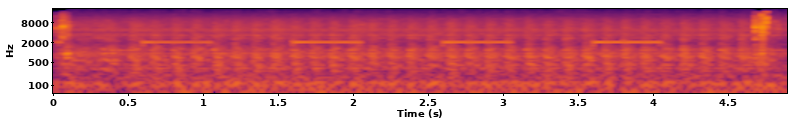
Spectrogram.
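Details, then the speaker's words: Honda Civic with 60,000 miles, unrun for years and on a full tank of gas, clutch in: starter churns steadily under a repeating warning chime but never catches; cranks with no start because the ECU fuse was missing. "Crank not starting. H. Trying again."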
